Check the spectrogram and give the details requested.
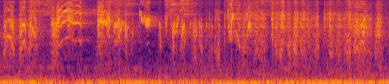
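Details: Quick, scratchy high-pitched chatter from a little spiderhunter (sogon), with tight clusters of thin squeaks repeated rapidly through the short stretch, over low background rumble.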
